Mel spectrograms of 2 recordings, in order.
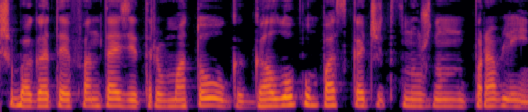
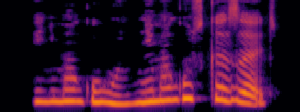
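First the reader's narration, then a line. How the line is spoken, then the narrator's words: Sobbing. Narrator (Russian): снова всхлипнула Ая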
